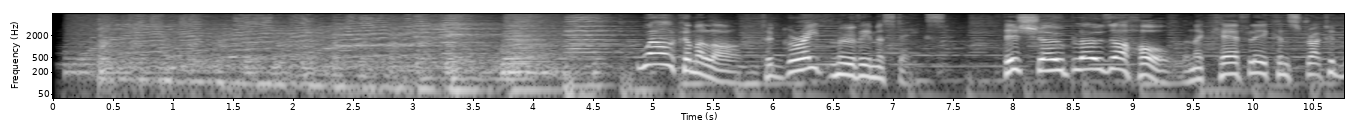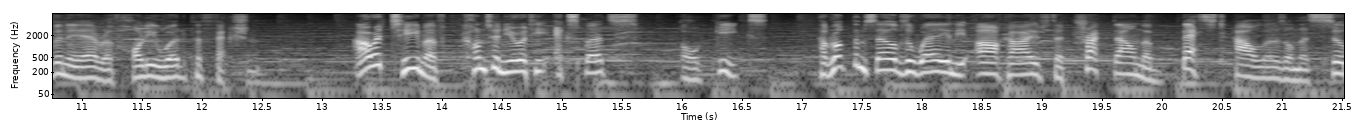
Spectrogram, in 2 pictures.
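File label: Docu - pastiche read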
